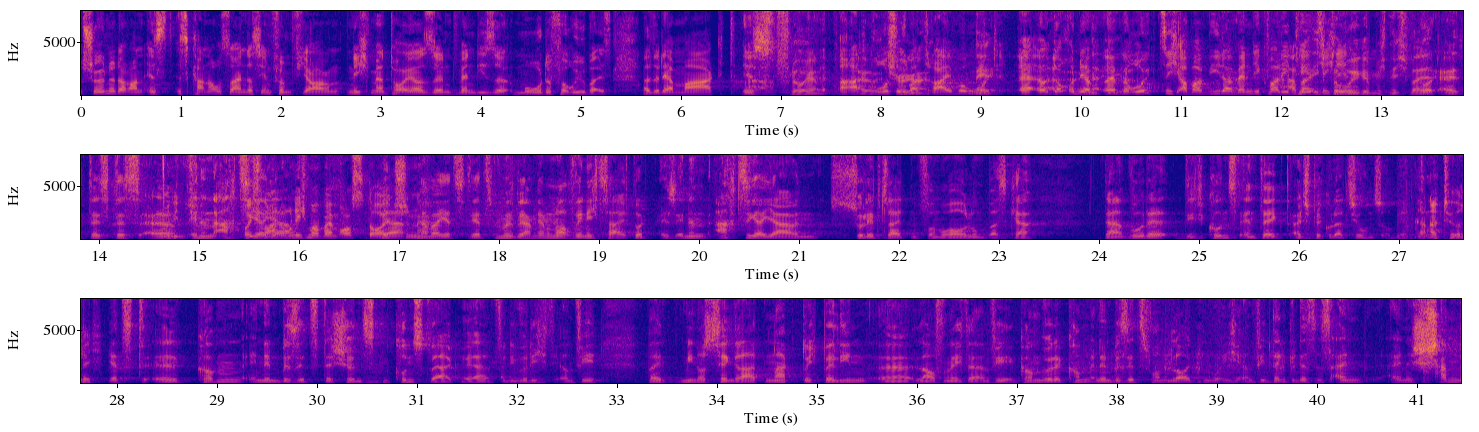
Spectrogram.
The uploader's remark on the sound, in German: Diese Folge von "Augen zu" wurde vor Publikum beim ZEIT ONLINE Podcast-Festival aufgezeichnet. Und so reagieren die beiden Gastgeber des Podcasts auch auf Fragen von Zuhörerinnen und Zuhörern.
